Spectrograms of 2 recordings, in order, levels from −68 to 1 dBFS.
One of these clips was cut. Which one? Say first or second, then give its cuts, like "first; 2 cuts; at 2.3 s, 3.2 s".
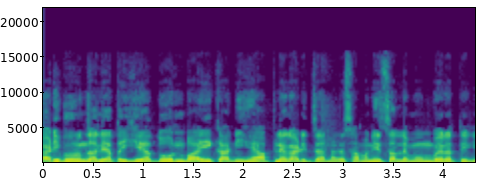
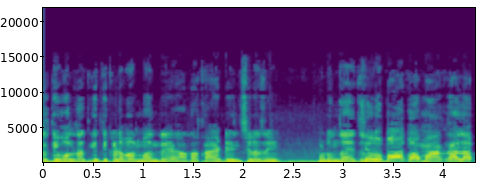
second; 1 cut; at 3.2 s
